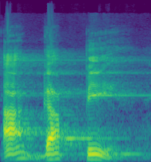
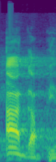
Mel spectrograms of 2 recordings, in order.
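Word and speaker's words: ἀγάπη: A gente chama essa a palavra amor nesse texto, a gente costuma chamar de ágape, né? Essa é a pronúncia que a gente usa em português, mas no grego, na pronúncia original é agape. Não é ágape, né?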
